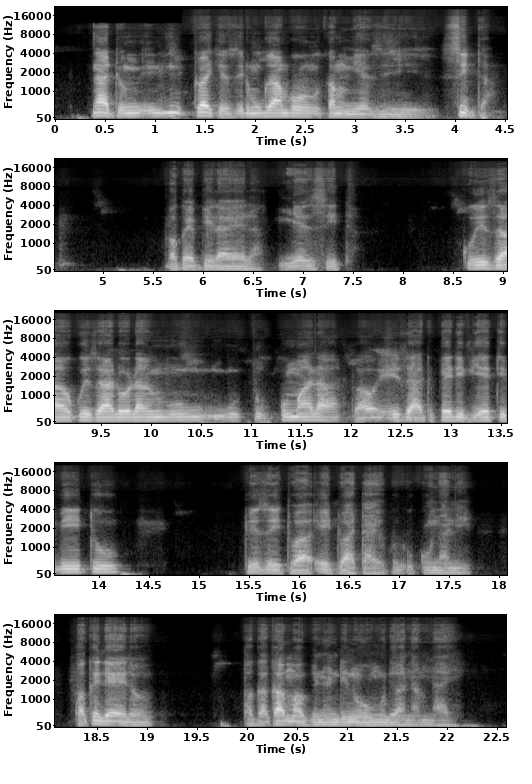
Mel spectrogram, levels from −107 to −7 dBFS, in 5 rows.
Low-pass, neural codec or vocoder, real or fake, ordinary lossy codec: 19.8 kHz; none; real; Opus, 32 kbps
